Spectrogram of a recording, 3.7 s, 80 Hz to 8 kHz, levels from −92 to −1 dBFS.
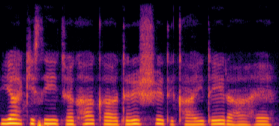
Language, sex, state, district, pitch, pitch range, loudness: Hindi, female, Jharkhand, Ranchi, 220 Hz, 205-240 Hz, -19 LUFS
